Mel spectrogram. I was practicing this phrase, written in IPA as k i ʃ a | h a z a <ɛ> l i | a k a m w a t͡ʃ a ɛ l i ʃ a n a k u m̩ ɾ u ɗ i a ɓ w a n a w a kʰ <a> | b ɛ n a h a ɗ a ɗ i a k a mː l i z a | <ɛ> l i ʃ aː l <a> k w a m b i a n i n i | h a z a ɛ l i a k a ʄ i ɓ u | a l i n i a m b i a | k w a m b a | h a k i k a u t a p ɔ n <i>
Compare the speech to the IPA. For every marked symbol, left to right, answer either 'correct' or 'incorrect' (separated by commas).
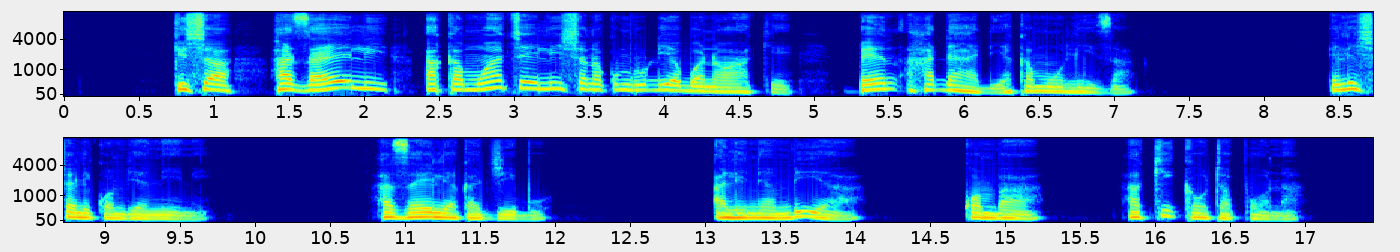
correct, incorrect, correct, incorrect, incorrect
